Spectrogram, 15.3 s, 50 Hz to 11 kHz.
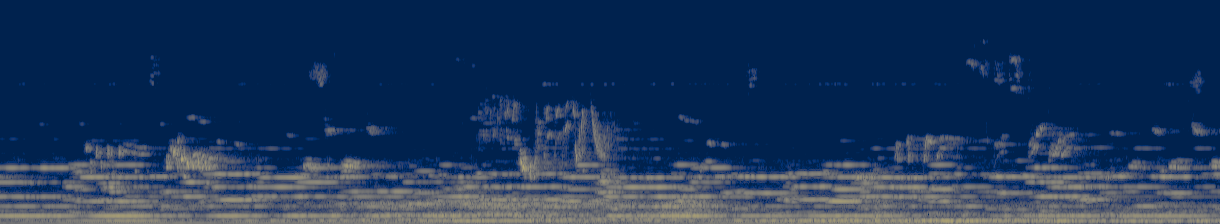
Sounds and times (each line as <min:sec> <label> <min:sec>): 0:01.1 birds 0:03.1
